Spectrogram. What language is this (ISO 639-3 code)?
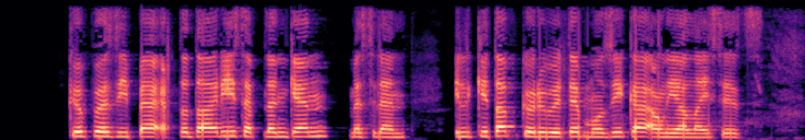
uig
